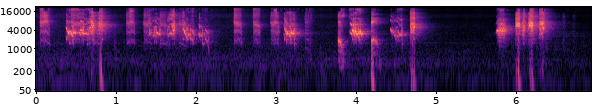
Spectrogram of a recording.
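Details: Budgerigar chirping: short, scratchy, high chirps and warbles come in quick clusters with brief pauses between bursts, in an otherwise quiet setting.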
